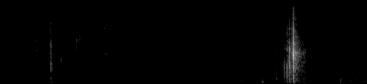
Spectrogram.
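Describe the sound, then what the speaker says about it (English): Deck of cards shuffled by hand, a few faint soft riffles followed by one louder quick burst of flicking cards, otherwise quiet. "I'm going to shuffle, and I'm going to ask you to tell me to stop shuffling"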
